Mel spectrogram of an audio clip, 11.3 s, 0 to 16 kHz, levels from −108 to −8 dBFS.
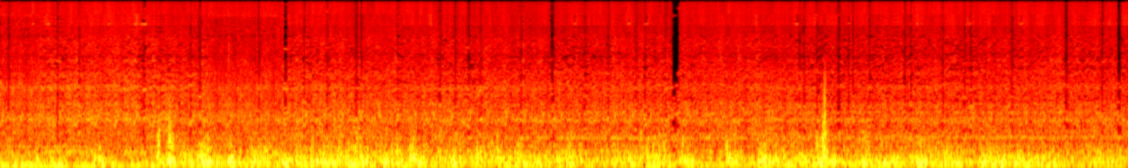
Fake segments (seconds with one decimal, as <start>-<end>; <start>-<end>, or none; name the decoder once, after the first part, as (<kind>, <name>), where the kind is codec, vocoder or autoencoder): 0.0-7.7 (vocoder, BigVGAN v2); 8.8-11.3

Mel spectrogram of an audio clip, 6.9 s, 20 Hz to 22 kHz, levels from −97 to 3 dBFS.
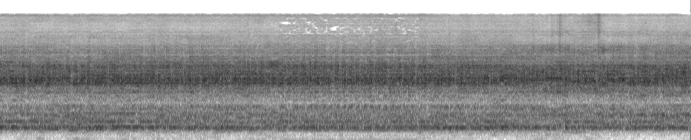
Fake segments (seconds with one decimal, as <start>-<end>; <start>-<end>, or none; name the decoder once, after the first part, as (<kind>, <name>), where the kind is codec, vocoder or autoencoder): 0.0-2.8 (codec, SNAC); 4.2-6.9

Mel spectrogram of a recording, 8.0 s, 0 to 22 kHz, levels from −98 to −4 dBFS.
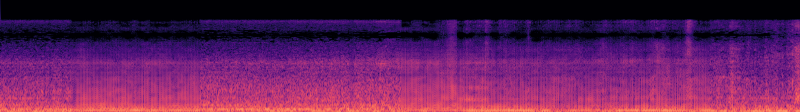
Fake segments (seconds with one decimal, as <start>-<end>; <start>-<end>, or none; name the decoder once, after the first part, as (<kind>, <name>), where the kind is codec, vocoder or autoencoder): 0.7-2.0 (vocoder, Vocos); 4.0-7.1

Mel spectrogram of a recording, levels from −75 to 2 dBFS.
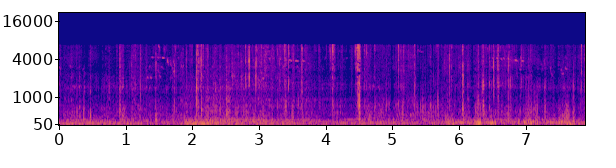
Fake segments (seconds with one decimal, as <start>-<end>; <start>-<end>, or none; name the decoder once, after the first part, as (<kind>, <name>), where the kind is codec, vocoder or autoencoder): none

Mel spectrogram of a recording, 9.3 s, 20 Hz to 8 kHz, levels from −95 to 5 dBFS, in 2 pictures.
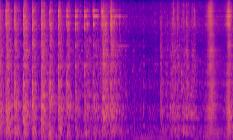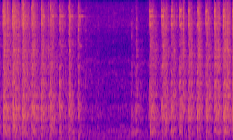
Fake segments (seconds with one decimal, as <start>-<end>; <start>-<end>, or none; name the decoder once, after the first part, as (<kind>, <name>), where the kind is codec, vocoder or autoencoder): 4.1-4.6 (vocoder, Vocos)

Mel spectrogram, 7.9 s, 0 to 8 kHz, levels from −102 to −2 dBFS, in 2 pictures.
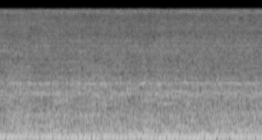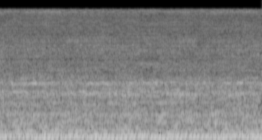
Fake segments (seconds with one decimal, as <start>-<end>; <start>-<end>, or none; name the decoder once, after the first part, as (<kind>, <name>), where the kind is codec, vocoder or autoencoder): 0.0-1.5 (codec, SNAC); 1.9-2.7; 4.0-7.3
